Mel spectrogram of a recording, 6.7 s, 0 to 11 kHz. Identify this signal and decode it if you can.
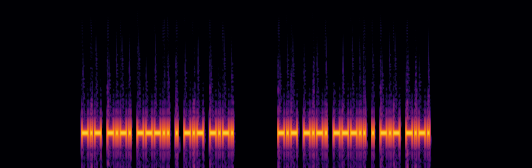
Morse code, heard as a keyed tone, about 45 wpm, 700 Hz. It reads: KC8EKC KC8EKC
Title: USA Call Signs - 6 Characters - Repeated 2x - 45wpm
